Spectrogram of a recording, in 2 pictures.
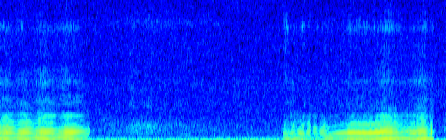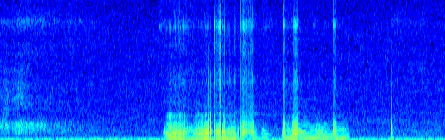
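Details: A Boston terrier snores in long, rattling, nasal breaths, with a low hum underneath.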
